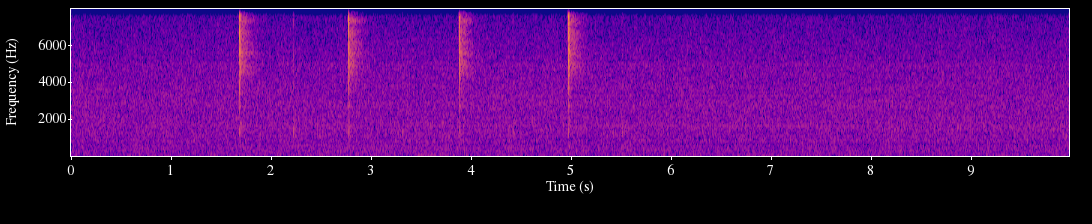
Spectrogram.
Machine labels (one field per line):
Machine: valve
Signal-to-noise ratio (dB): -6 dB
